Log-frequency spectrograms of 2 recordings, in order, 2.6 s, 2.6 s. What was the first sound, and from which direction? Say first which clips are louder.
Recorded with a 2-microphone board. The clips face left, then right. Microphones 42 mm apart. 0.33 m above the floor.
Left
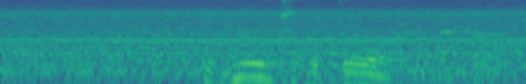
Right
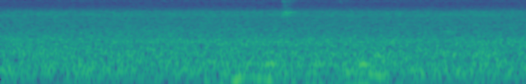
A man speaking: even; 50° left (ahead or behind).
